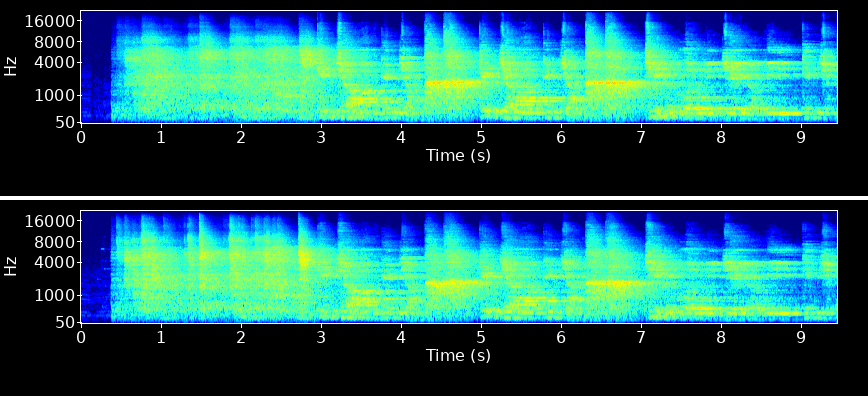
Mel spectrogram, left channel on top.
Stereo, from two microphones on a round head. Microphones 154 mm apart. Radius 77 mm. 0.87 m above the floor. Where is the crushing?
70° right (ahead or behind), 2.5 m.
